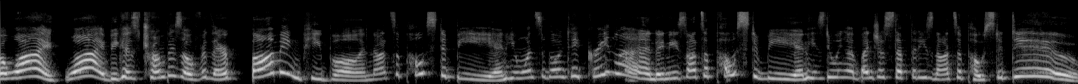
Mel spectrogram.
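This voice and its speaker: A woman speaks with hardly any pauses. Her high pitch swings very widely. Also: moderate pace. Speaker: teacher and commentator. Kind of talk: reaction commentary. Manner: animated.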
